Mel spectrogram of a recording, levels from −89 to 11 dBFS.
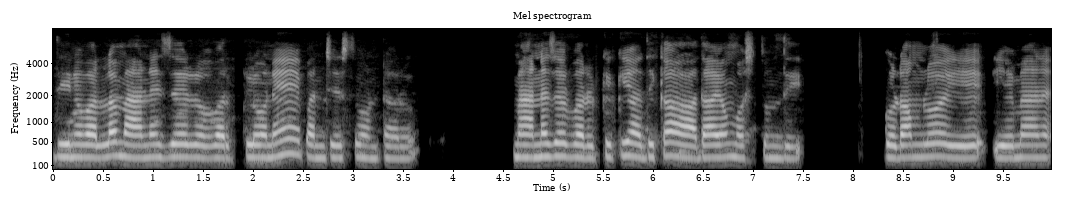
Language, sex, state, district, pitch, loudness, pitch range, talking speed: Telugu, female, Andhra Pradesh, Srikakulam, 225 Hz, -17 LUFS, 220-235 Hz, 115 wpm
